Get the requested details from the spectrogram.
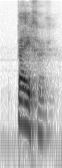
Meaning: dead; (figurative) exhausted
- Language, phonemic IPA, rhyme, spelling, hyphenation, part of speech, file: Dutch, /ˈpɛi̯.ɣər/, -ɛi̯ɣər, peiger, pei‧ger, adjective, Nl-peiger.ogg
